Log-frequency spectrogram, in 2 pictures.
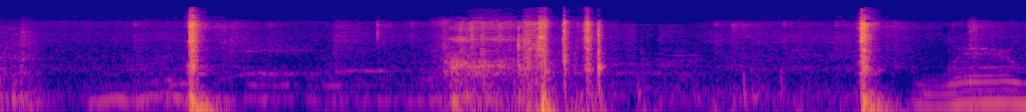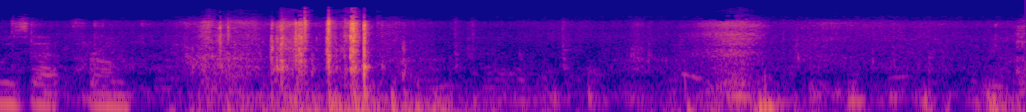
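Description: Several sharp clicks and knocks: a single one about a second in, a quick cluster near three seconds, another single one a little after four seconds and a cluster near seven seconds. A brief low voice sounds in between.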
